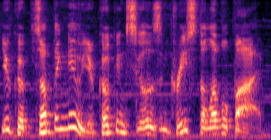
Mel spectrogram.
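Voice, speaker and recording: A man's voice: a little high, wildly swooping pitch, fast, a bit bright, husky, soft background music. A man playing a video game as a streamer, mixing casual commentary with theatrical readings of the on-screen text.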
